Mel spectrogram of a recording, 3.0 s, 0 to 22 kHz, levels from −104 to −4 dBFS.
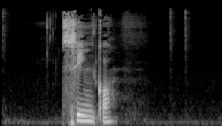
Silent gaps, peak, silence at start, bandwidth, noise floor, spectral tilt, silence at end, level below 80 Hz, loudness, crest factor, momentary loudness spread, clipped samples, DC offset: none; -10 dBFS; 0.85 s; 16.5 kHz; -70 dBFS; -3.5 dB/octave; 1.45 s; -62 dBFS; -26 LUFS; 22 dB; 10 LU; under 0.1%; under 0.1%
